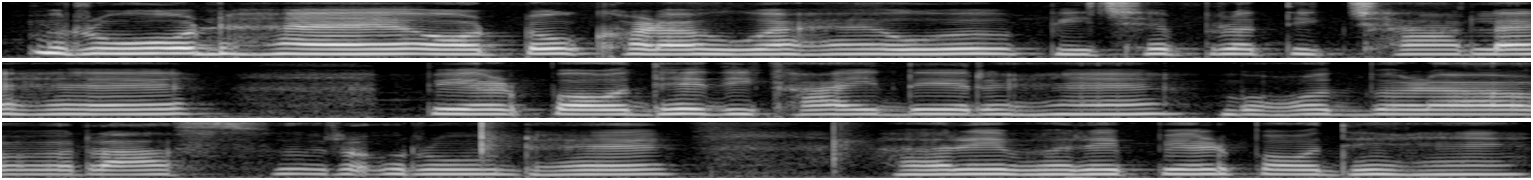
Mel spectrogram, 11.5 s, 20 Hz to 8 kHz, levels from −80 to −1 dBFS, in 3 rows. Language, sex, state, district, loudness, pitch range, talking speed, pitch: Hindi, female, Chhattisgarh, Balrampur, -20 LUFS, 235-250 Hz, 140 wpm, 245 Hz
